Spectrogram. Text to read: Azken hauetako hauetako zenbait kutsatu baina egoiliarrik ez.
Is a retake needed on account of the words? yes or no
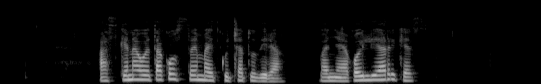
yes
